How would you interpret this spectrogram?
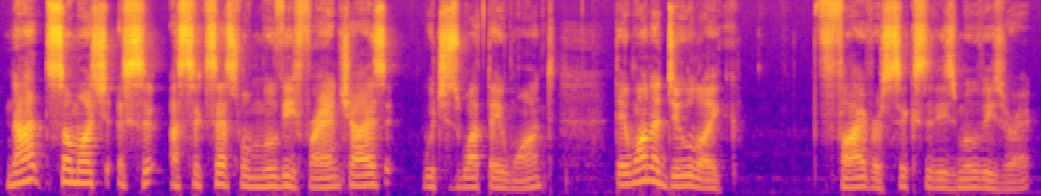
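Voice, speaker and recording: A man's voice: mid-range voice, normal speed, sharp tone. A man chatting casually during a movie watch-along, blunt and opinionated, swearing freely. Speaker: guest co-watcher.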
